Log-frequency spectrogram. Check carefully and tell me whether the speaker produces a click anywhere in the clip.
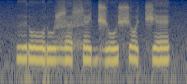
no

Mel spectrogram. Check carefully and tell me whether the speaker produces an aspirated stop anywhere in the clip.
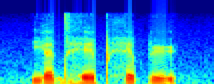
yes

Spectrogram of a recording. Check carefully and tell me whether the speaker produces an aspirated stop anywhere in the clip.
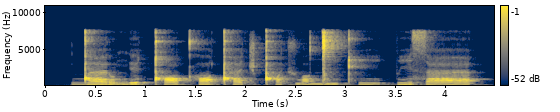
yes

